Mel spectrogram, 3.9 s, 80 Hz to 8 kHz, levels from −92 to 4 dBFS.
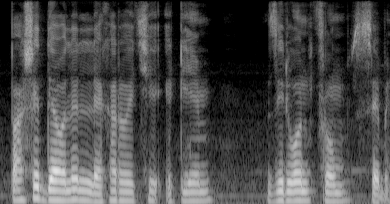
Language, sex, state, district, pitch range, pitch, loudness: Bengali, male, Tripura, West Tripura, 120-135 Hz, 130 Hz, -19 LUFS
